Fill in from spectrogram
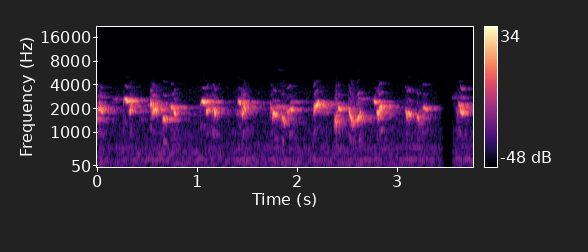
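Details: Male Yellow-vented Bulbul challenging a rival, played to make birds sing ropel-style: a rapid run of gurgling, warbled notes, jumping up and down, repeated almost without pause.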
